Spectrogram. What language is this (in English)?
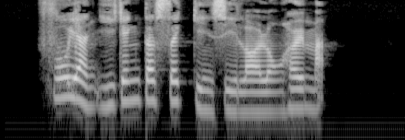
Cantonese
